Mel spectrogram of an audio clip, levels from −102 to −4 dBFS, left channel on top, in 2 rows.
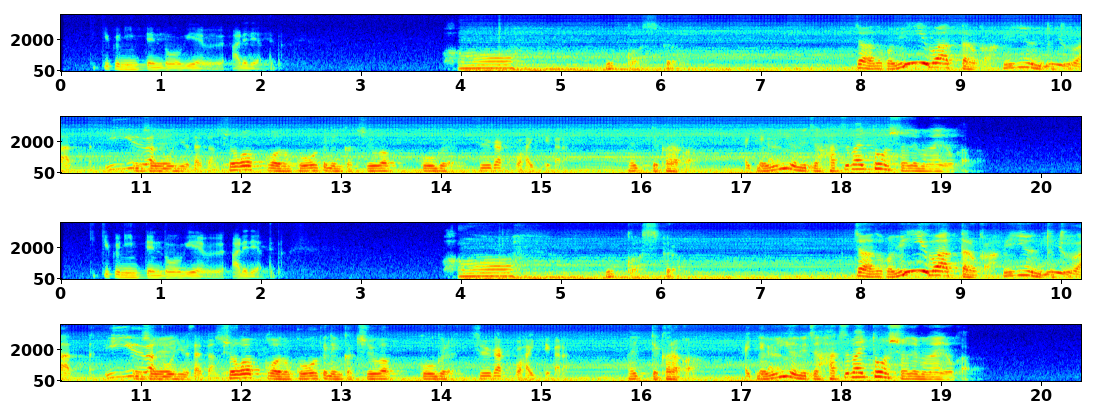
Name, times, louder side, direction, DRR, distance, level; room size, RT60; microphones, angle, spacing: voice 1, 0.5-2.0 4.2-4.3 9.7-10.3 10.6-12.1 14.3-15.3 17.0-17.5, right 2 dB, 70° right, 1.1 m, -31 dB
voice 2, 3.8-4.7 5.4-6.2 7.9-10.0 10.9-11.4 11.8-13.5 13.8-14.1 15.9-16.6 17.1-19.3, right 1 dB, 50° right, 0.9 m, -24 dB
sound 1, 4.0-18.6, equal, 70° left, 7.6 m, -36 dB
27.5 x 16.5 x 3.0 m
head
